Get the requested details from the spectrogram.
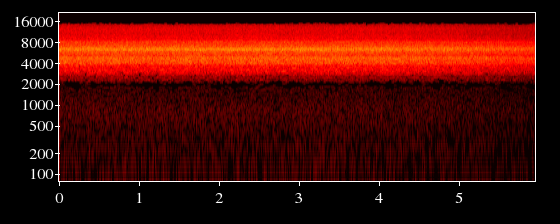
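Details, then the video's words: Cicadas in summer chorus, a steady shrill buzzing hiss held at even loudness throughout, with a faint easing at the very end and no other sounds. "10 Hours of Cicada Sounds for Relaxation with Soothing Summer Nature Sounds"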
